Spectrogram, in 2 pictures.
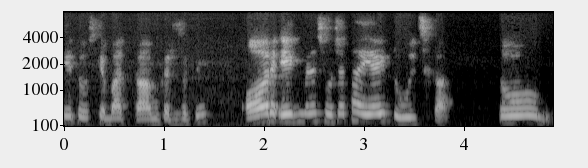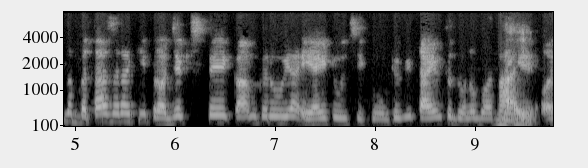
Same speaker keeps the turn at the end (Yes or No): Yes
